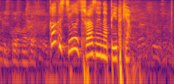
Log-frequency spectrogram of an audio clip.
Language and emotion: Russian, neutral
